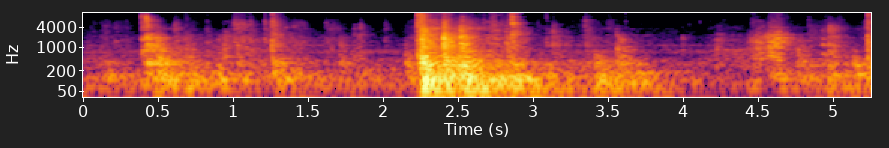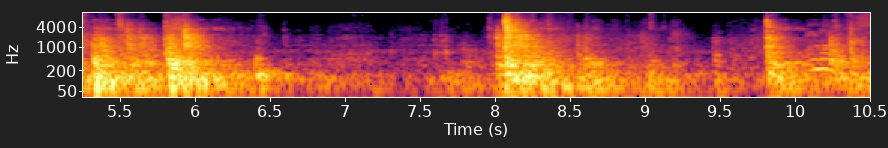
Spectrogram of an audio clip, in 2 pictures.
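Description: Wire-mesh cage panel rattling and banging in several loud, sudden bursts as a young lioness tugs at a toy held against the wire.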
